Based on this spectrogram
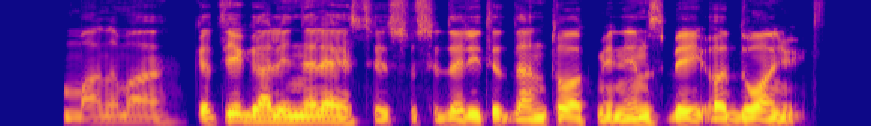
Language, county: Lithuanian, Vilnius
